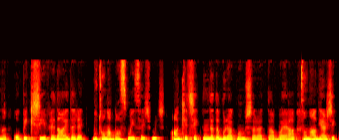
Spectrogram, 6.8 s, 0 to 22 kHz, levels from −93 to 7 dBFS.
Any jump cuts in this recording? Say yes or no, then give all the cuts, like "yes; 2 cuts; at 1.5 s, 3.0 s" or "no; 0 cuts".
yes; 1 cut; at 5.6 s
